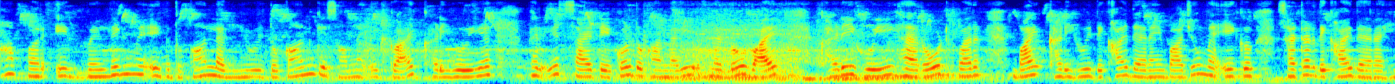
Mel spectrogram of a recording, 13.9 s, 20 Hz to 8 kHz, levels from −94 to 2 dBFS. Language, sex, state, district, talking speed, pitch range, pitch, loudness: Hindi, female, Uttar Pradesh, Ghazipur, 220 wpm, 195-235 Hz, 210 Hz, -22 LUFS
